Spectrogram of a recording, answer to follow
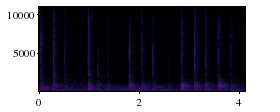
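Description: Chalk writing on a blackboard: an irregular run of sharp taps and short scratches, a few a second, as each stroke of the letters is made.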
